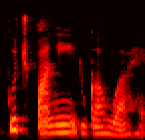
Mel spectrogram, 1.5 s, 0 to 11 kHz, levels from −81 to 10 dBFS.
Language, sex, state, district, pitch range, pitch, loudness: Hindi, female, Chhattisgarh, Bastar, 160-190 Hz, 175 Hz, -32 LUFS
